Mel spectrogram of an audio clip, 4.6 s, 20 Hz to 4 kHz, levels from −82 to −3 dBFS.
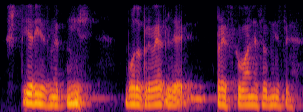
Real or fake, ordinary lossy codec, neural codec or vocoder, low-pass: fake; none; codec, 16 kHz, 4 kbps, FunCodec, trained on LibriTTS, 50 frames a second; 3.6 kHz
